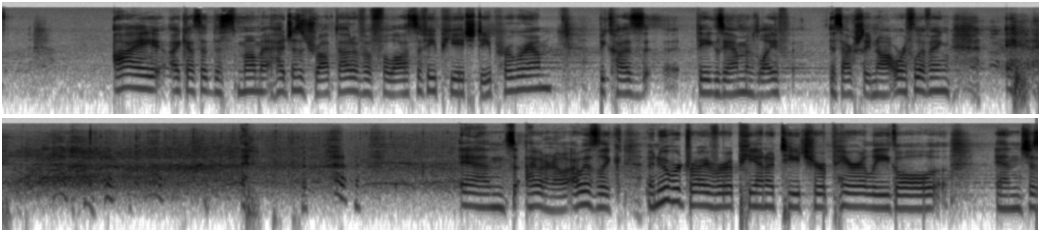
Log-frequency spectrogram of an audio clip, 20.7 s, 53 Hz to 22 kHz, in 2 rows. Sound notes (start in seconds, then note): 9.9 laughter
